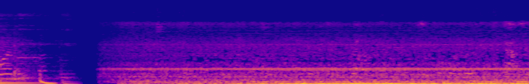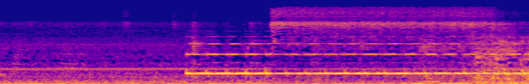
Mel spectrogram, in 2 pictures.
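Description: MTR M-Train standing at the platform with its doors open, its equipment giving a steady hum. About seven seconds in, the door-closing warning starts, a steady high tone held for about three seconds as the doors close.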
